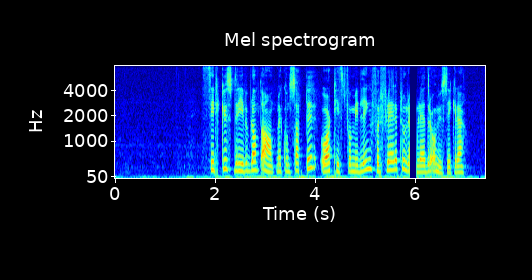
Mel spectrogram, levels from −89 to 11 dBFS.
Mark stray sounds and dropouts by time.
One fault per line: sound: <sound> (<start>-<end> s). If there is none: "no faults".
sound: dropout (5.9-6.0 s)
